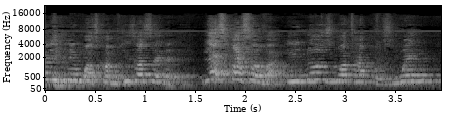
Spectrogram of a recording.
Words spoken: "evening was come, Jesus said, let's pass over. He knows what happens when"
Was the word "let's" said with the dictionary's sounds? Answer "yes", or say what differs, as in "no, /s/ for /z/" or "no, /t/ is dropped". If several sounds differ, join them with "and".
yes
